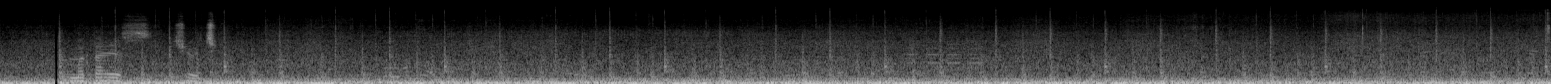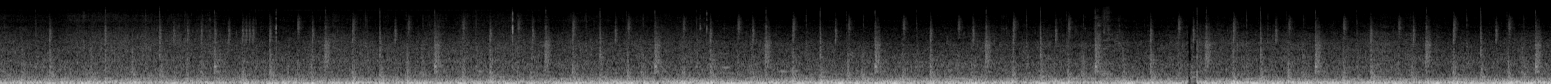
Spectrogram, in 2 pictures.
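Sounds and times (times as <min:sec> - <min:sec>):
wind rumble on microphone: 0:00.0 - 0:31.0.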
